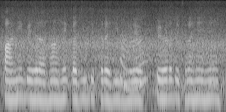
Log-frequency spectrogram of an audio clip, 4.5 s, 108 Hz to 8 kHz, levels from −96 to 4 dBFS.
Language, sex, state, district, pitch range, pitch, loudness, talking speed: Hindi, female, Maharashtra, Nagpur, 175-185 Hz, 180 Hz, -20 LUFS, 145 wpm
